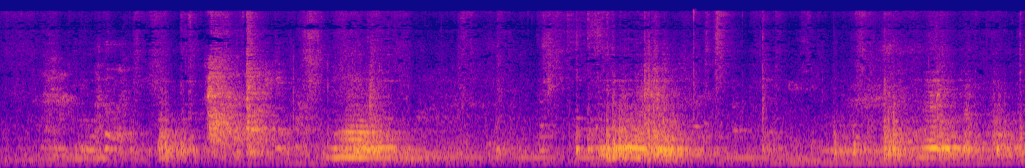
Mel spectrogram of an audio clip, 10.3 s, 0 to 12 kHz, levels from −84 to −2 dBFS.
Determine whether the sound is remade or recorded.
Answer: recorded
